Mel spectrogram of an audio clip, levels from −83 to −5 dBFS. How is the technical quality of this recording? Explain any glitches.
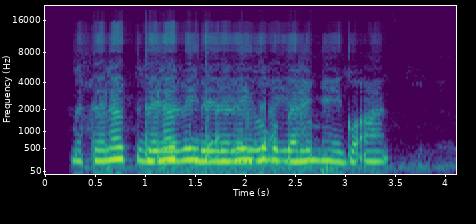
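The recording has two clear problems: codec grit across the whole clip, and a stretch in the middle where the speech is doubled.

From start to finish there's a grainy, rough texture on the speech that sounds like Opus compression, likely in its CELT music mode at a low rate, something around 24 kbps. Bandwidth stays full, reaching about 20.2 kHz, but when the encoder runs short of bits it fills bands with folded or noisy content, so tones go coarse instead of swirly.

From 1.00 s to 2.64 s there's a doubled audio track. A second copy of the speech runs about half a second behind and at roughly the same level, with no reverb tail. It cuts in and out abruptly, so there's likely a second capture path or a misaligned edit layering two copies.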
